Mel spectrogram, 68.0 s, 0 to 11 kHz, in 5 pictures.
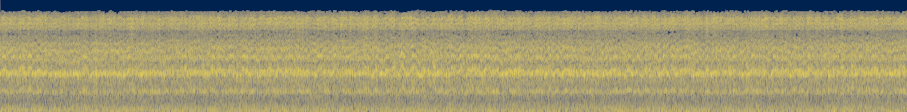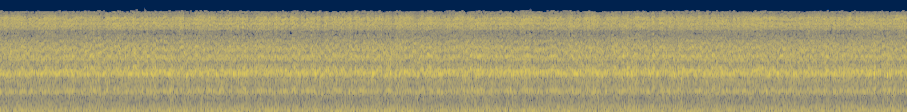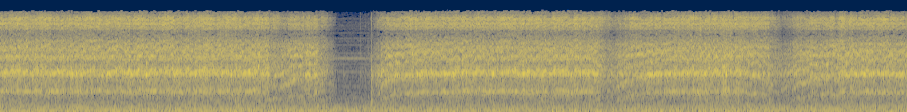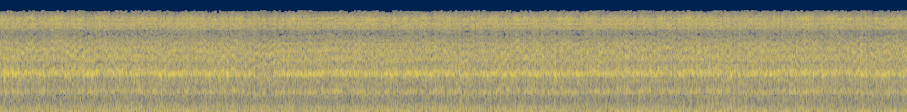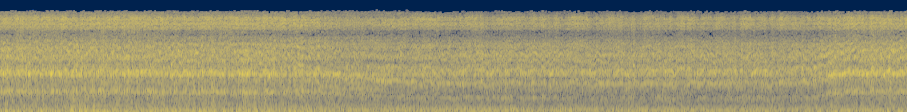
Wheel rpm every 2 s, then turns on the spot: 150, 160, 160, 160, 160, 160, 160, 160, 160, 160, 160, 160, 160, 160, 160, 120, 90, 160, 140, 140, 150, 160, 150, 150, 160, 160, 160, 160, 160, 140, 110, 110, 110, 140.
none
